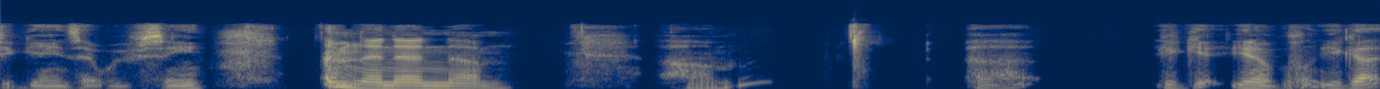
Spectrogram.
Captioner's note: cough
